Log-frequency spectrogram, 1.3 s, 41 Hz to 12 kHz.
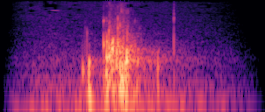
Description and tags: swallowing water
me swallowing a gulp of water
recorded on Tascam DR-40x
swallowing, water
